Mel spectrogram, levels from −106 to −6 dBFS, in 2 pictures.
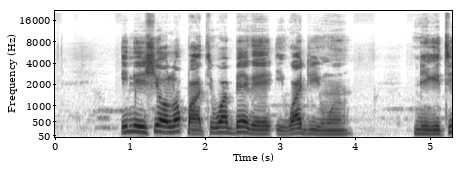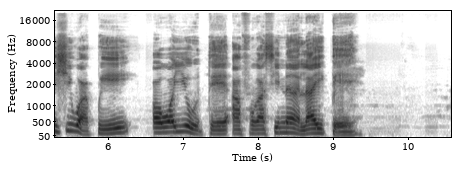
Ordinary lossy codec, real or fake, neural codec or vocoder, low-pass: none; fake; vocoder, 48 kHz, 128 mel bands, Vocos; none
